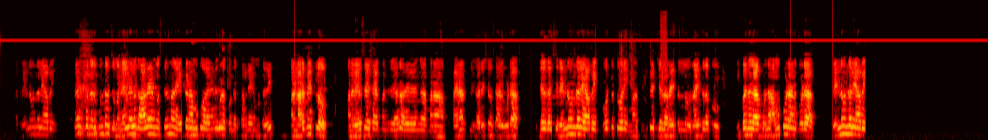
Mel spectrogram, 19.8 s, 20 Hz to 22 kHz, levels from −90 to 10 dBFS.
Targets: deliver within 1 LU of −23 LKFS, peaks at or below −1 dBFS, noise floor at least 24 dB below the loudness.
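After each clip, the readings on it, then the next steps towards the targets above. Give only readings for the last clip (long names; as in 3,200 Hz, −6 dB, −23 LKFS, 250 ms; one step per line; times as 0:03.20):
number of clicks 4; interfering tone 6,600 Hz; level of the tone −48 dBFS; integrated loudness −30.5 LKFS; sample peak −9.5 dBFS; target loudness −23.0 LKFS
→ click removal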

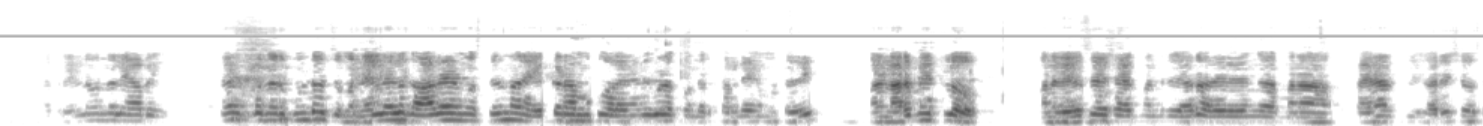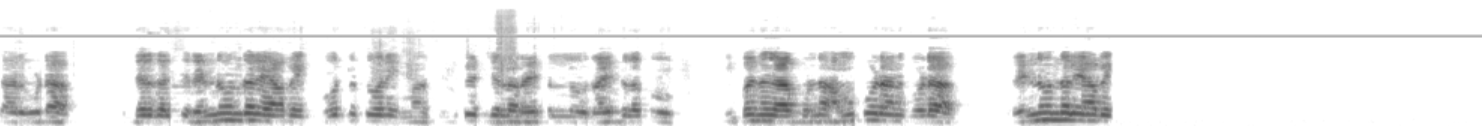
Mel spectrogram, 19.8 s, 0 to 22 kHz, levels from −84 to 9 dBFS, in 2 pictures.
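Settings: number of clicks 0; interfering tone 6,600 Hz; level of the tone −48 dBFS
→ notch filter 6,600 Hz, Q 30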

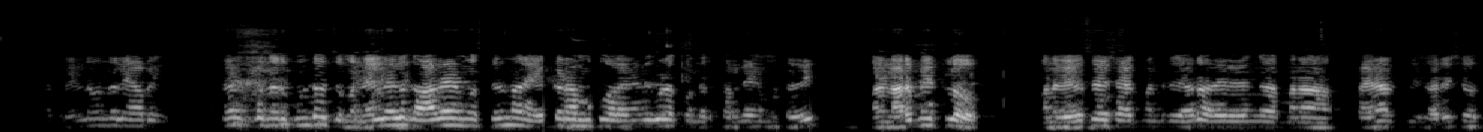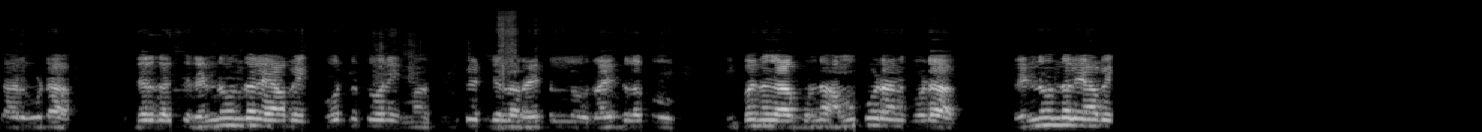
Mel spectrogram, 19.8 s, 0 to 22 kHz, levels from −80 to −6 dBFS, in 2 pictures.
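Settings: interfering tone none found; integrated loudness −30.5 LKFS; sample peak −9.5 dBFS; target loudness −23.0 LKFS
→ level +7.5 dB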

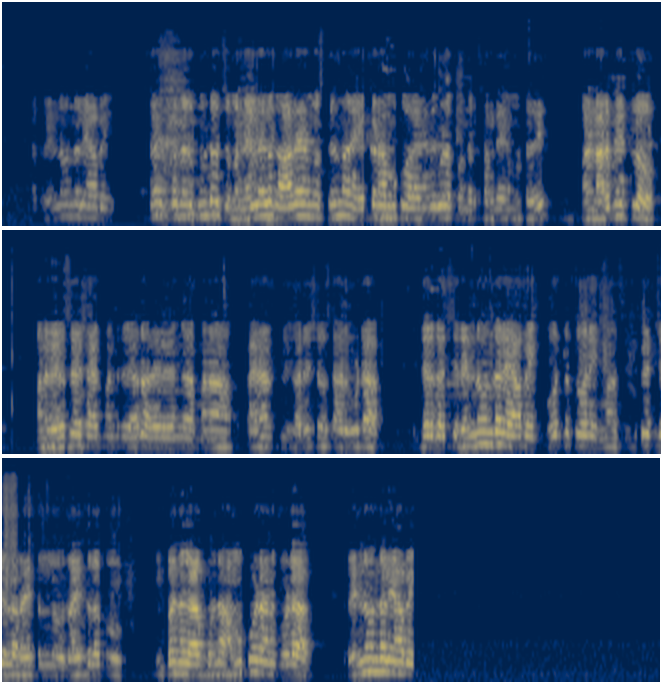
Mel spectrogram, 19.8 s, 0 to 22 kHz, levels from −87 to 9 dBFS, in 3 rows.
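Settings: integrated loudness −23.0 LKFS; sample peak −2.0 dBFS; background noise floor −78 dBFS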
